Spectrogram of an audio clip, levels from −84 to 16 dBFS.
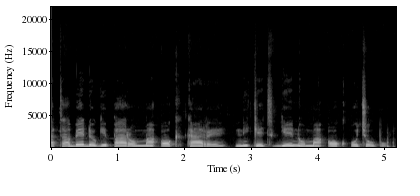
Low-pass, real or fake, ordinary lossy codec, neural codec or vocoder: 19.8 kHz; real; none; none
